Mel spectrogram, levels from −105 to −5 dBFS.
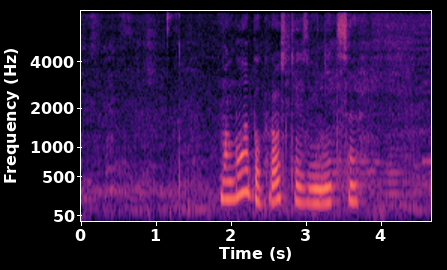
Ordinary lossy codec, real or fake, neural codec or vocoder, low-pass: none; fake; codec, 16 kHz, 16 kbps, FreqCodec, smaller model; none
